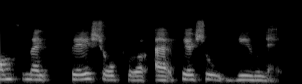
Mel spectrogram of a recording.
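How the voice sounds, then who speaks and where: Speaking at a moderate pace, a woman uses a fairly high pitch in a dry, close sound with no echo. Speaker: skincare educator presenting a training programme. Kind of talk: online webinar presentation. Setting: online webinar. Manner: animated.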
